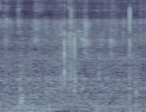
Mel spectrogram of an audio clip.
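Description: Rain falling during a wet day in Botad, Gujarat: a dense, continuous patter with scattered sharper drips standing out over the steady wash.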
